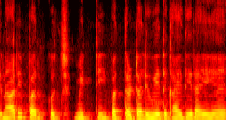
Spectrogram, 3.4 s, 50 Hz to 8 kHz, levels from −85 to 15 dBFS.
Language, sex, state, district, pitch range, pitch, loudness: Hindi, female, Chhattisgarh, Bastar, 230-240 Hz, 235 Hz, -16 LUFS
